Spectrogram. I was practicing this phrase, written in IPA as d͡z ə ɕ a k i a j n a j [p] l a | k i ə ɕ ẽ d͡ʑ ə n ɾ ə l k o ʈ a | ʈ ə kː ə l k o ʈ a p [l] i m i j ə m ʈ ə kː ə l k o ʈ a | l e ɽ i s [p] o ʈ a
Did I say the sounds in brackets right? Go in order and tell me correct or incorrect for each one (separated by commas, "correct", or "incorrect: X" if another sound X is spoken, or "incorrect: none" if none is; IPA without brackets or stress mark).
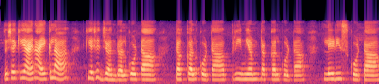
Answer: incorrect: k, incorrect: ɾ, incorrect: k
